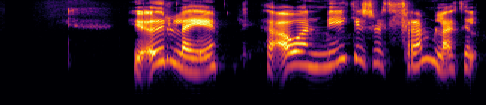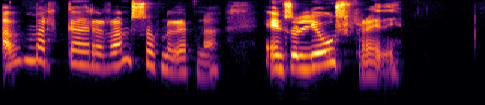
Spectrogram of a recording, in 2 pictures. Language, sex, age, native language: Icelandic, female, 40-49, Icelandic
